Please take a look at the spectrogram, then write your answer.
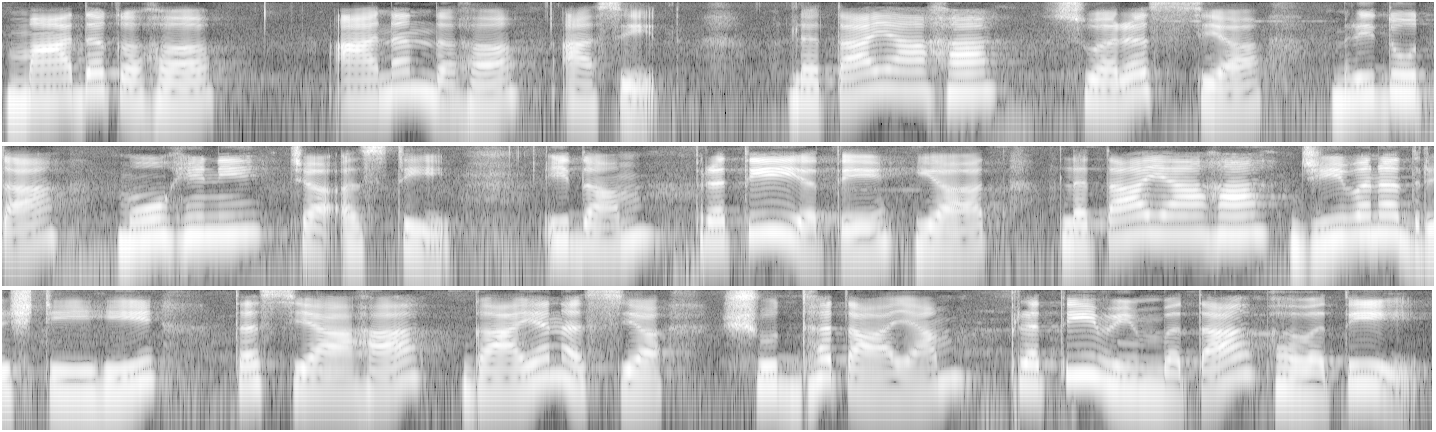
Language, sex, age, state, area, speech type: Sanskrit, female, 18-30, Tripura, rural, spontaneous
